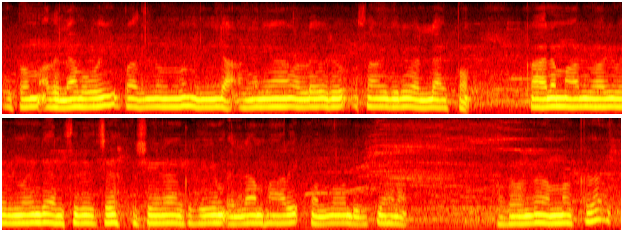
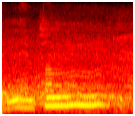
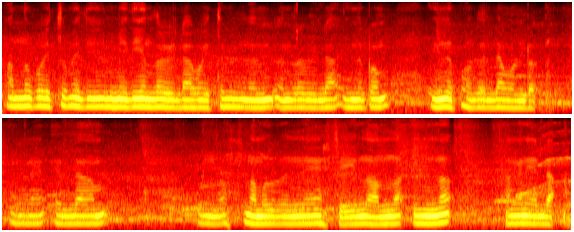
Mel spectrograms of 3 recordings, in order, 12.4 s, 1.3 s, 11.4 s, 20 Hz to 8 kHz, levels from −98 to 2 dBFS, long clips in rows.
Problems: constant background noise, background conversations at intervals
